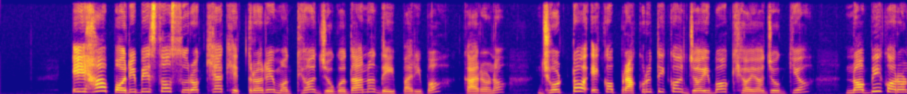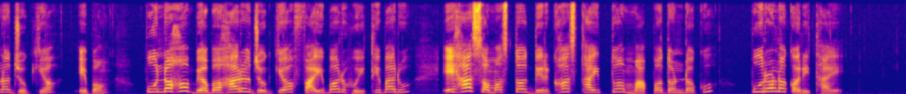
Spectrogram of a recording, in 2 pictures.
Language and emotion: Odia, neutral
